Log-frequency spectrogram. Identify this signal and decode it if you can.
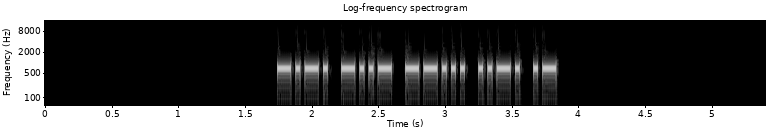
Morse code, heard as a keyed tone, about 34 wpm, 700 Hz. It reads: CX7FA
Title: DXCC-100 Call Signs - 5 Characters - Repeated 3x - 35wpm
